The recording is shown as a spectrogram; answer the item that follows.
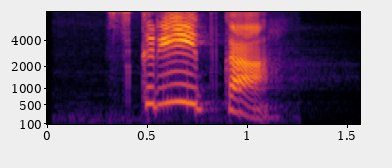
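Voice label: violin, Russian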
